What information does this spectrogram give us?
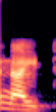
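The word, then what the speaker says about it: knight: इसी तरह नाइट, जैसे के बाद एन है और वावेल आ गया आई, नाइट होता है योद्धा। यहाँ हम के नहीं पढ़ेंगे, अगर इसको का नाइट पढ़ दो। इसमें नाइट में के भी साइलेंट है और जी एच भी साइलेंट होता है, नाइट होता है योद्धा।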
